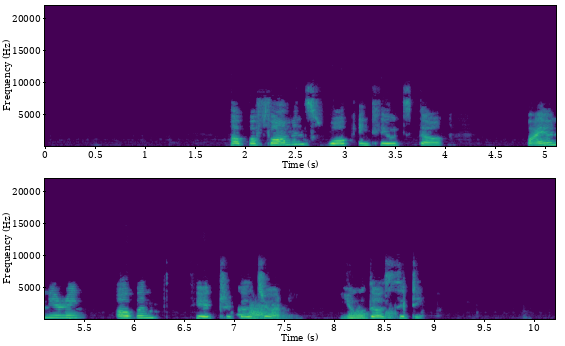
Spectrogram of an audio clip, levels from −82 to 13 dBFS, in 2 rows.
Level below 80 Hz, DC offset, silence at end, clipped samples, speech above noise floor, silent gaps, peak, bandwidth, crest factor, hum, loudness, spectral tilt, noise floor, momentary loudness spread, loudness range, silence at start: -76 dBFS; under 0.1%; 1.35 s; under 0.1%; 56 dB; none; 0 dBFS; 9.6 kHz; 20 dB; none; -19 LUFS; -4 dB/octave; -74 dBFS; 10 LU; 2 LU; 1.85 s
